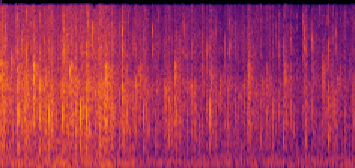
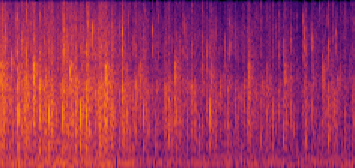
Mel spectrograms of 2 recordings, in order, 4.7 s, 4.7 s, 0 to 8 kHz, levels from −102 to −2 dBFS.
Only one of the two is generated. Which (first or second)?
first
